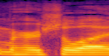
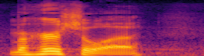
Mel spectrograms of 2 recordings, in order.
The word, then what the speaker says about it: Mahershala: Mahershala in the open, and then when everybody came in, he was like, "All right, on three, one, two, three, Mahershala."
